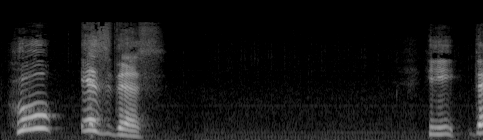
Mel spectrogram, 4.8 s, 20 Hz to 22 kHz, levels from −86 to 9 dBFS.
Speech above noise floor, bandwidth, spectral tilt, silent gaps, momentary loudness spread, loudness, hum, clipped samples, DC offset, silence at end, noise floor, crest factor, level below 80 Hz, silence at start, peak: 36 dB; 11.5 kHz; -3.5 dB/octave; none; 9 LU; -26 LUFS; 60 Hz at -65 dBFS; under 0.1%; under 0.1%; 0 s; -63 dBFS; 22 dB; -68 dBFS; 0.15 s; -6 dBFS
